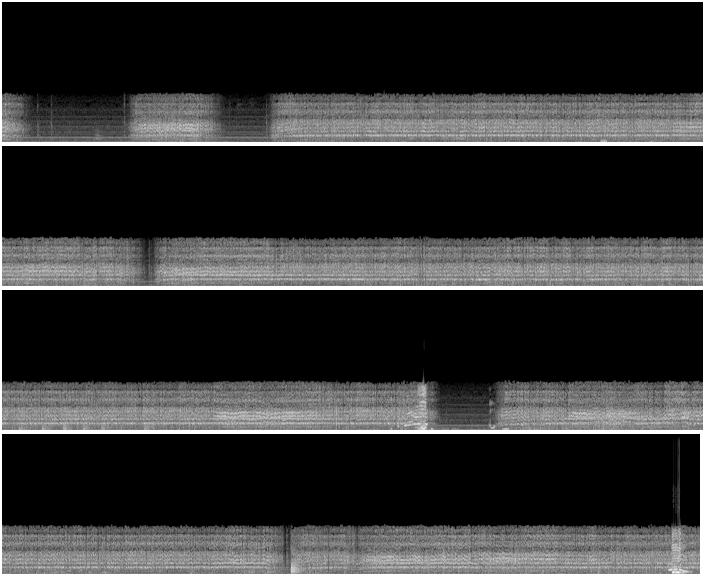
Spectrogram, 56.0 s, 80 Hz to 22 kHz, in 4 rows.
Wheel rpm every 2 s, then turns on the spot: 30, 100, 50, 160, 160, 160, 160, 160, 110, 160, 160, 160, 160, 160, 160, 160, 160, 160, 40, 130, 160, 160, 160, 140, 140, 160, 160, 160.
0-2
